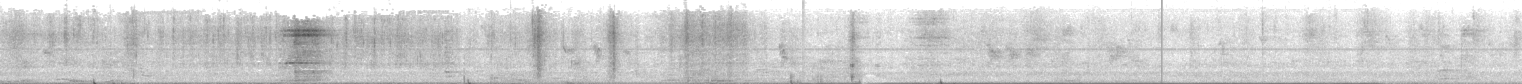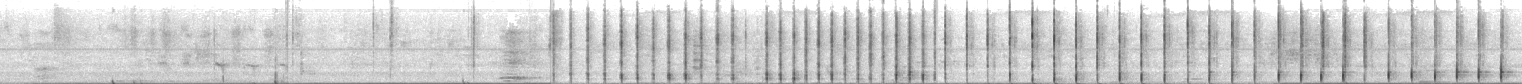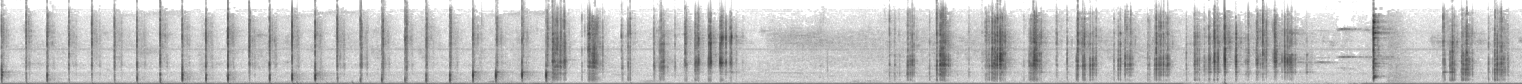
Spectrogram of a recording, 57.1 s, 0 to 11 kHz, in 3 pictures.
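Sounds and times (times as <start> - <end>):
low steady hum: 0.0 - 57.0
pestle pounding in stone mortar: 25.9 - 46.8
metal spoon scraping stone bowl: 56.1 - 57.0.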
